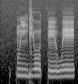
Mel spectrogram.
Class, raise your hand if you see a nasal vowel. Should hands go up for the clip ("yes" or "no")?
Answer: yes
